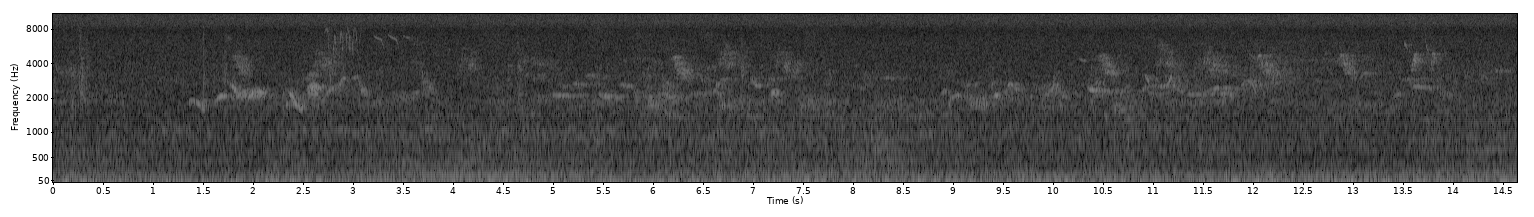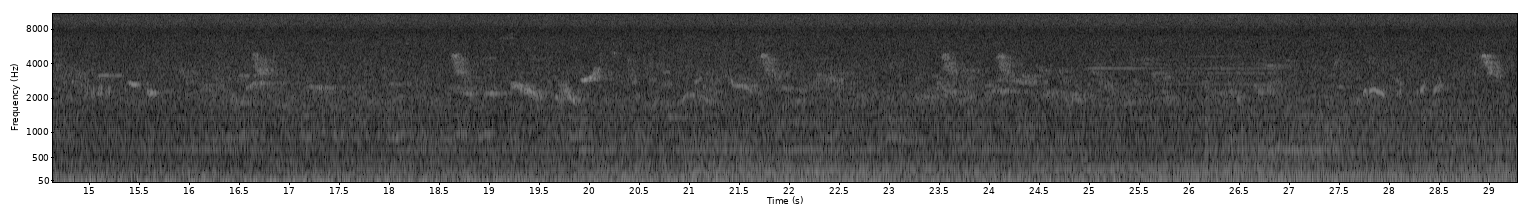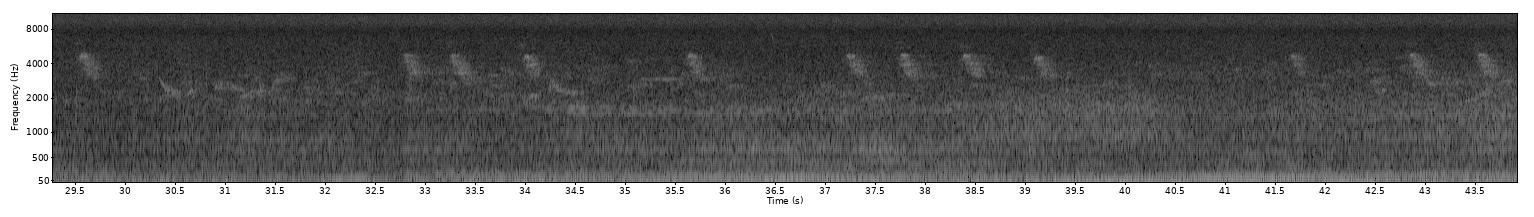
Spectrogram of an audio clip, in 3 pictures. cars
35.1s 43.9s

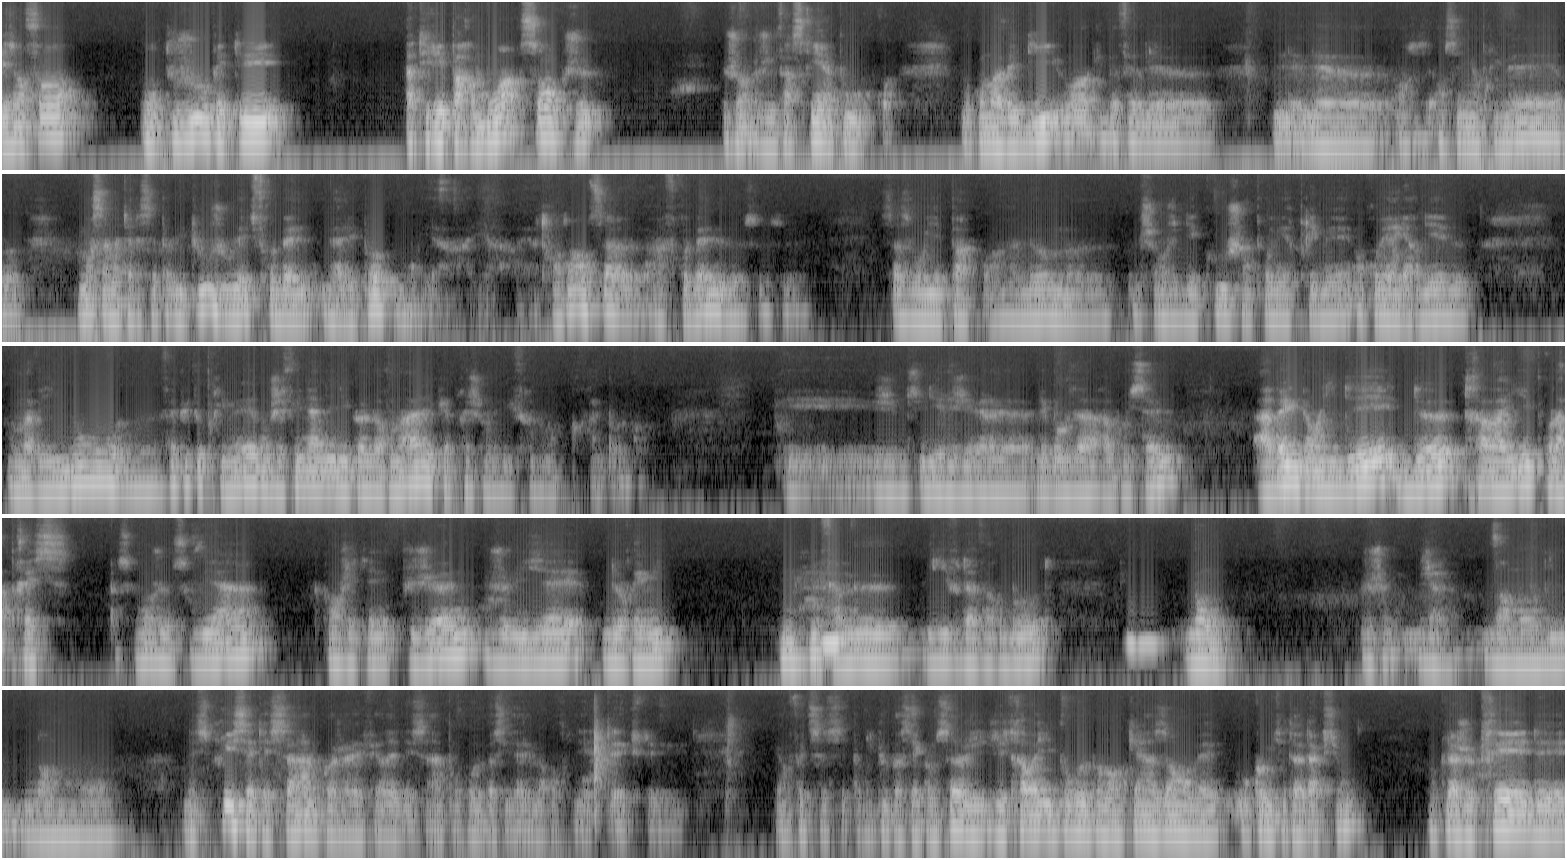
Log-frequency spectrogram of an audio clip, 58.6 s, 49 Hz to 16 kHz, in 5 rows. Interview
41.0s 42.2s

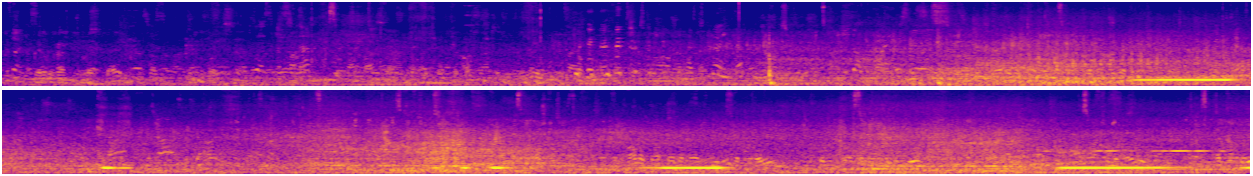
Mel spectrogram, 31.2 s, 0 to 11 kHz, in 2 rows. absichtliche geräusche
28.0s 31.2s

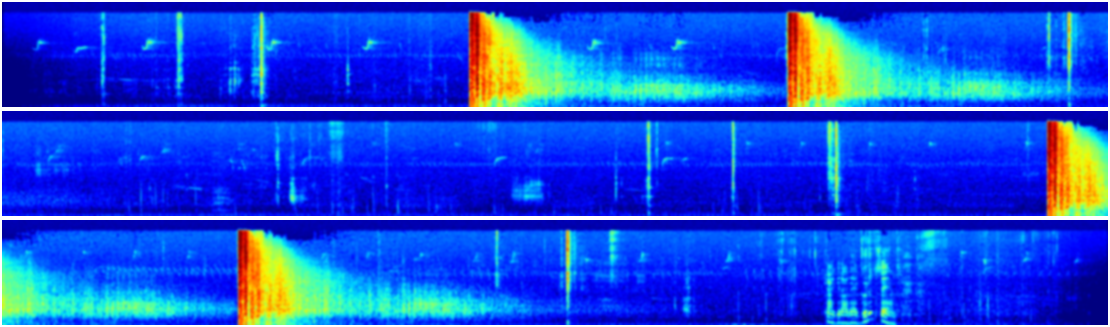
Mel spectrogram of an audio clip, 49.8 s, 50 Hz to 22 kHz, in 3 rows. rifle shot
7.0s 11.2s, 11.8s 16.2s, 32.3s 41.1s

